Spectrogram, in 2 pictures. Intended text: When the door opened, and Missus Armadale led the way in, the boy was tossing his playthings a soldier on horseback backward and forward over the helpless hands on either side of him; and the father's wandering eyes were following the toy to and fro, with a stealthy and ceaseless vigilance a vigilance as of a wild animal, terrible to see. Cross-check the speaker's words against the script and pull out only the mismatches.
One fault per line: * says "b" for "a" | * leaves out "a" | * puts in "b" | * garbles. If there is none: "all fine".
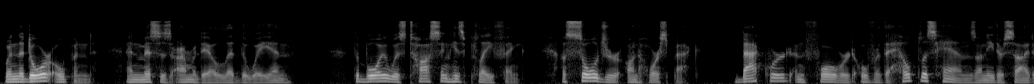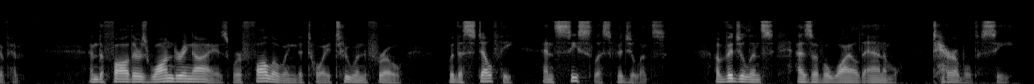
* says "plaything" for "playthings"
